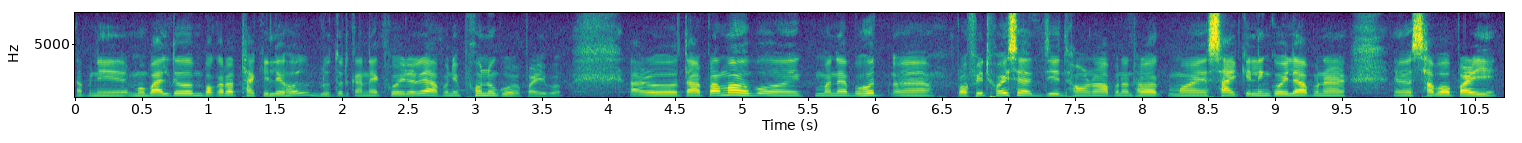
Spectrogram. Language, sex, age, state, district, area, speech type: Assamese, male, 18-30, Assam, Golaghat, urban, spontaneous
